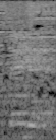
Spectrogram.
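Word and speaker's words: Daein: Dan. Like Dan, Okay. I figured it out.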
